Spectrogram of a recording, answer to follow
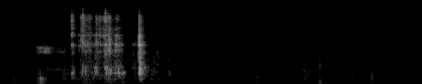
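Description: A short burst of clattering and metallic clicks about half a second in, lasting about a second, then a few faint knocks: handling noise as a homemade banjo and a wrench are picked up and carried.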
